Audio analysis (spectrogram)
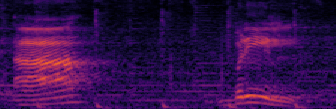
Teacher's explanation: Lleva su mayor fuerza de voz en la sílaba bril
